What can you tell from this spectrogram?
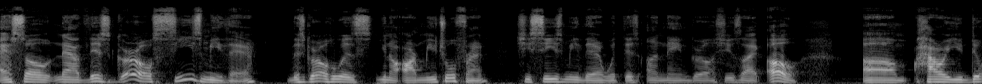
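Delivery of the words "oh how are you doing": mock pitying, concerned, sympathetic tone. Retelling how a mutual friend asked how things were going: imitating a pitying, concerned tone. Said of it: "the way she asked me how I'm doing".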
